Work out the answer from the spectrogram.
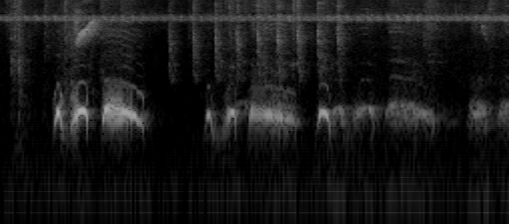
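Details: Spotted dove giving a full, round coo ('gù tròn'), with a wing-flicking style. Low, mellow coo phrases in four short bursts, each opening with a quick double note and then a sustained hum. A faint steady high tone runs throughout.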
